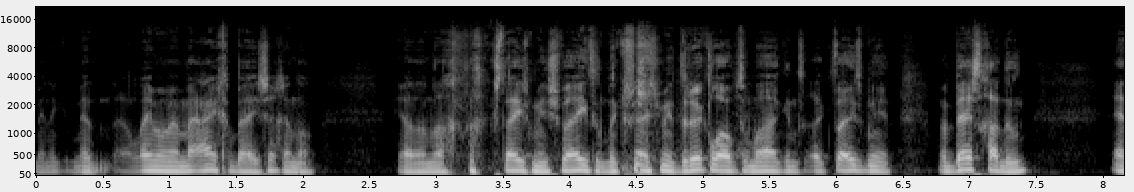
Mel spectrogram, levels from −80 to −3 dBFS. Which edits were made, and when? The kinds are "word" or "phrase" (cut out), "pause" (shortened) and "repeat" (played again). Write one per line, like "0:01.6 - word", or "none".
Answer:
none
